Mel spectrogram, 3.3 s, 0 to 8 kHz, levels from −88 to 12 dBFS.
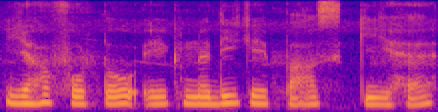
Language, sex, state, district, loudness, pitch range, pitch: Hindi, male, Himachal Pradesh, Shimla, -17 LUFS, 140-155 Hz, 145 Hz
